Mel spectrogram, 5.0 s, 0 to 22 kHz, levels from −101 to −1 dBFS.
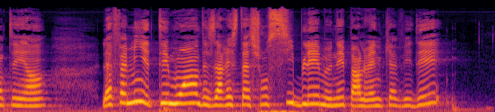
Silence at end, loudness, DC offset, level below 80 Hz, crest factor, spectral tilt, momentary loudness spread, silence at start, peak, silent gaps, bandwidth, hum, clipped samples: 0.35 s; -22 LUFS; under 0.1%; -48 dBFS; 16 dB; -3.5 dB/octave; 9 LU; 0 s; -6 dBFS; none; 16.5 kHz; none; under 0.1%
